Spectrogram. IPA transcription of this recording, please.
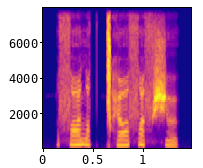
sˤ ɛ l ə tˤ ǀʰ ɛ sˤ ɛ s ʃ ə

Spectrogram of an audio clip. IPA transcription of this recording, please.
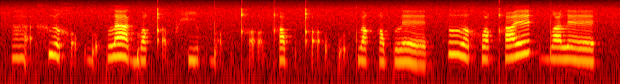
ɦ a̰ x ɯ χ ɔ̰ p ɡ ɔ̰ p l a ɡ o qʼ ḛ p x i p dˤ a̰ p qʰ ɔ̰ qʰ ɤ p qʼ ɔ̰ p o̰ tʷ a q ɔ p l ɛ | ɤ χ u qʰ ɛ | dˤ e l ɛ

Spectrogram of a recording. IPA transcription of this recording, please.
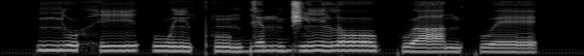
ɲ u˦˨ h i˦ | w ĩ˨ pʰ ũ˨ ɡ ɪ˦ m d͡ʒ ĩ˦ l oː˦ kʷ aː˨ n kʷ e˨

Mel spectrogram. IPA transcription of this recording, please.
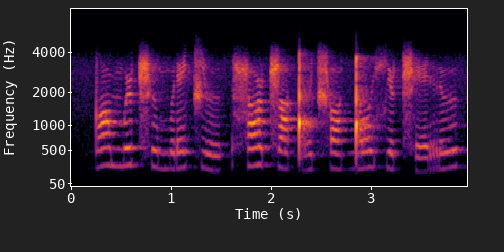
dˤ ɑ m ɯ ʈ͡ʂʰ ɯ m ɯ ɾ e t͡ɕ ɯ | ɬ ɔ ʈ͡ʂ ɑ ɡ͡ǃ o t͡ɕʰ ɔ ŋ͡ǃ o ç ɯ ʈ͡ʂʰ e r ɯ

